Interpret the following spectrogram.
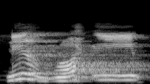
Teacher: اس میں ایک بات یاد رکھیں، جب تشدید کو 2 مرتبہ پڑھتے ہیں، یہ را 2 مرتبہ ہے. پہلی والی را جو ہے وہ نون سے مل رہا ہے تو را سے پہلے زیر ہے تو اس کو باریک پڑھیں گے.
